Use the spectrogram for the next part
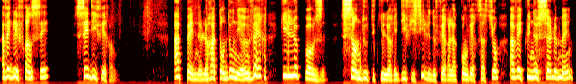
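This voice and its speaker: A woman reading an audiobook in a measured, wry storytelling manner. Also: mid-range voice, animated, no room sound, clean studio sound. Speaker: audiobook narrator. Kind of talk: scripted audiobook narration.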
